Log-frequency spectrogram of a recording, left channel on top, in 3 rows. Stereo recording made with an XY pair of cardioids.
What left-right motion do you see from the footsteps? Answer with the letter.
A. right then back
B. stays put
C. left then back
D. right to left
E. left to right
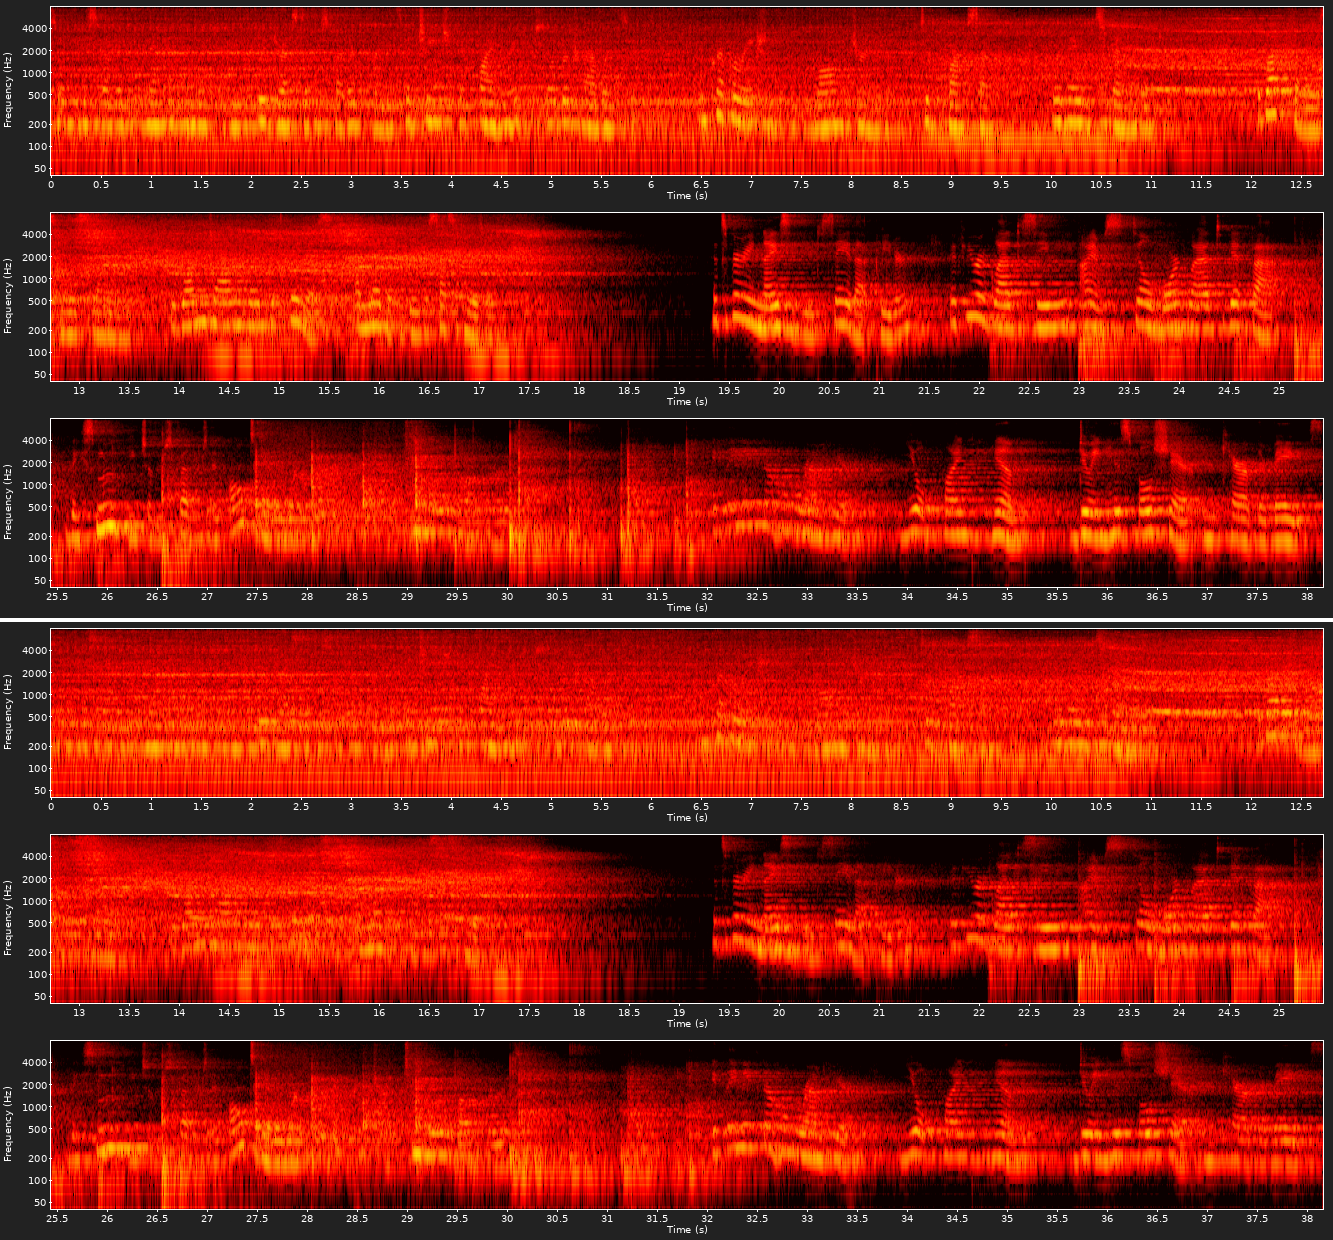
D.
